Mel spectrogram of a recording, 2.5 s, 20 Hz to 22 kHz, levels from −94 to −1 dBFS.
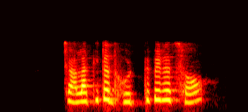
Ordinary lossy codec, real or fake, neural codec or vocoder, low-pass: Opus, 24 kbps; real; none; 5.4 kHz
